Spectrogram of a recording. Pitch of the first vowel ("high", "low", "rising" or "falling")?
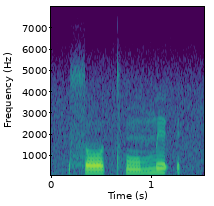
low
